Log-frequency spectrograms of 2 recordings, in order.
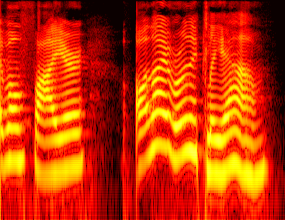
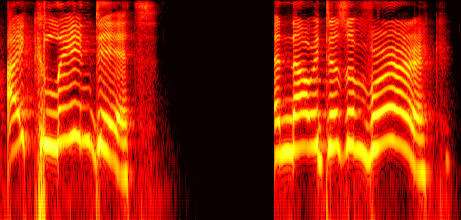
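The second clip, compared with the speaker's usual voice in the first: higher, slow indignant wail; exasperated protest; 6 semitones higher, slower than usual. Real, not acted. Streamer protests broken headset in slow exasperation.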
